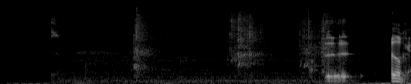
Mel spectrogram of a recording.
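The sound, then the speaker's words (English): A husky dog crunches on a chicken foot, with several wet, crackling bites arriving in irregular bursts and short pauses between them. “He's crunching up a chicken foot.”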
